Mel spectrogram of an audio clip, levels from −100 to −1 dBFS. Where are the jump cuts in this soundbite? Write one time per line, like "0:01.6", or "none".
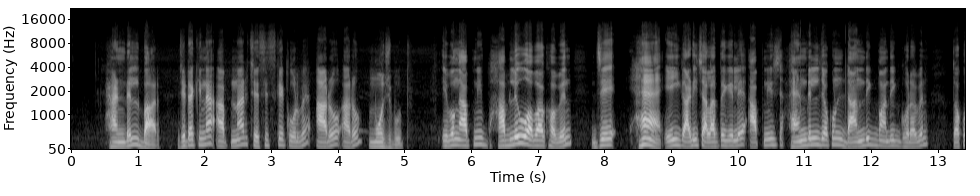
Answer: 0:05.5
